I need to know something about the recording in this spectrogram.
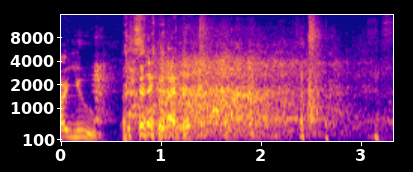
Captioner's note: laughter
